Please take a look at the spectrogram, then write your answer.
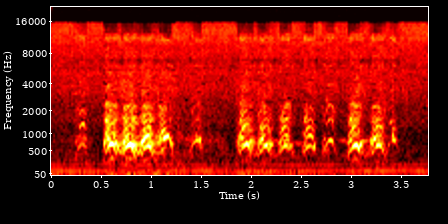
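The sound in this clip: A dog barks in three quick bursts of high, yappy barking with short gaps between them, fairly faint over a low steady hum.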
